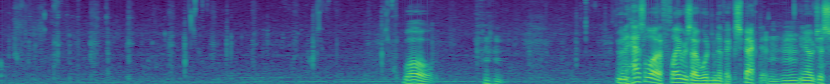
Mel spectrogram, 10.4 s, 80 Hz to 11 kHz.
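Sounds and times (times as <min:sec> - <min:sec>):
chewing a freshly torn leaf of wild lettuce: 0:00.0 - 0:07.7
low steady hum: 0:00.0 - 0:10.3
speech: 0:05.0 - 0:06.4, 0:07.7 - 0:10.3
laughter: 0:05.9 - 0:06.4.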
